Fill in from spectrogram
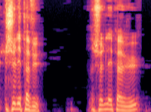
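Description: A man's voice: medium pitch, fairly quick, a little mellow. A man co-hosting a casual film-ranking chat, thinking aloud, hesitant and mildly blunt. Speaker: podcast co-host.

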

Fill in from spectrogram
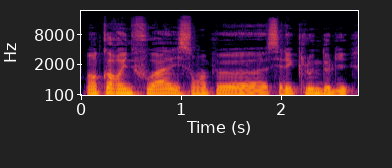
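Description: A man co-hosting a casual film review chat, opinionated and gently teasing. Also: medium pitch, normal speed.

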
